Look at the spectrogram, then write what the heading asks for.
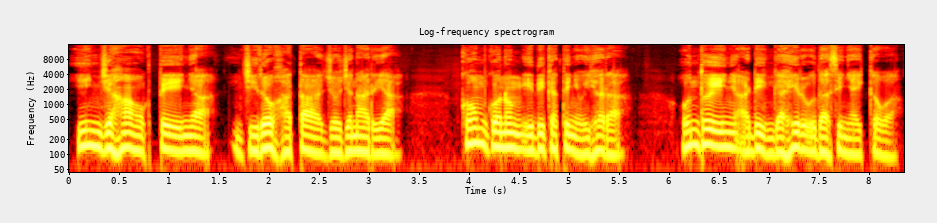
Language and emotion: Santali, sad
